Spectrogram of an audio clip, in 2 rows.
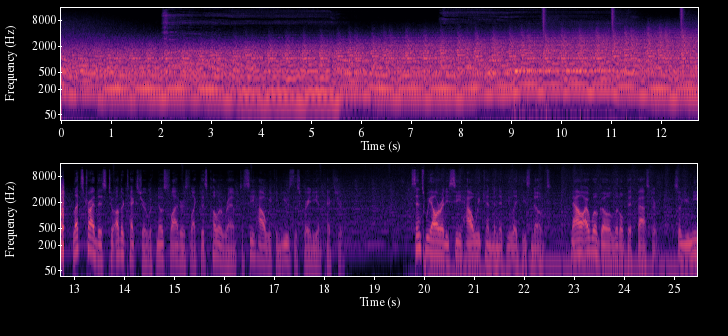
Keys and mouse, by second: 0.5 click, 2.3 click, 3.3 click, 6.6-7.3 drag, 7.7-8.9 drag, 14.2 click, 15.5 click, 16.4 click, 21.3 shift+middle click, 22.8 click, 23.3 click, 25.0 click.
